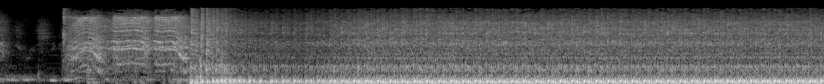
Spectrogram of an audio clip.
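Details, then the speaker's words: Yamaha Raider V-twin just after fitting Cobra Dragsters exhaust with baffles: starter whirs, then it catches into a deep, lumpy, even idle with a steady loping beat, healthy running, sounding much better than before. "hey I'm not gonna lie I just fired it up I paused the video and took back up wow sounds awesome way way better than that [ __ ] over there"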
